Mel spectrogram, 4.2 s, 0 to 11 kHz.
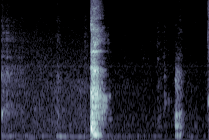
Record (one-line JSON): {"cough_length": "4.2 s", "cough_amplitude": 30653, "cough_signal_mean_std_ratio": 0.18, "survey_phase": "alpha (2021-03-01 to 2021-08-12)", "age": "65+", "gender": "Male", "wearing_mask": "No", "symptom_none": true, "smoker_status": "Ex-smoker", "respiratory_condition_asthma": false, "respiratory_condition_other": false, "recruitment_source": "REACT", "submission_delay": "2 days", "covid_test_result": "Negative", "covid_test_method": "RT-qPCR"}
